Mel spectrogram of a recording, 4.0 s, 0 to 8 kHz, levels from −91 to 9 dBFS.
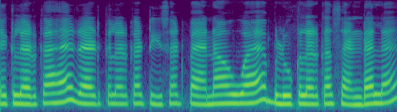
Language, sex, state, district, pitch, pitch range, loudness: Hindi, female, Punjab, Fazilka, 235 Hz, 225-240 Hz, -13 LUFS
